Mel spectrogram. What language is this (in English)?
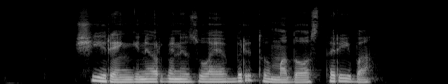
Lithuanian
